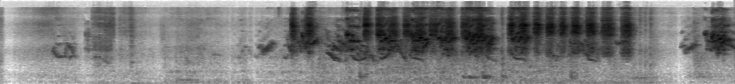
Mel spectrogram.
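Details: A caged breeding colony of budgerigars in Darbhanga, Bihar, India; after a few sparse chirps, loud busy twittering from many birds builds up, with rapid repeated chirps and warbles.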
